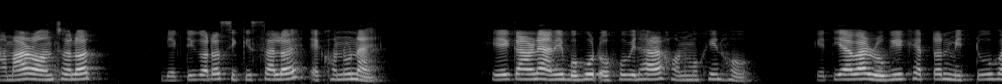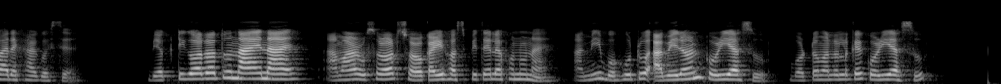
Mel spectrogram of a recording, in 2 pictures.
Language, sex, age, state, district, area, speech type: Assamese, female, 30-45, Assam, Biswanath, rural, spontaneous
